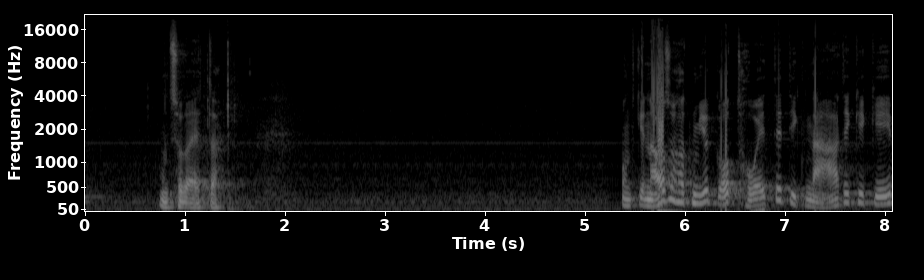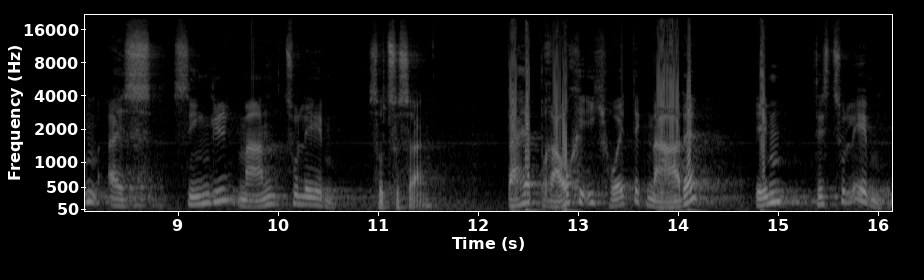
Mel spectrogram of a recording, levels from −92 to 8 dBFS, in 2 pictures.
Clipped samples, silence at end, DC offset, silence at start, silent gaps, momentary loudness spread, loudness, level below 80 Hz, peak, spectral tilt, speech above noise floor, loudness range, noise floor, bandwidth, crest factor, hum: under 0.1%; 0 s; under 0.1%; 0 s; none; 14 LU; -47 LUFS; -74 dBFS; -28 dBFS; -3.5 dB/octave; 25 dB; 7 LU; -72 dBFS; over 20 kHz; 20 dB; none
